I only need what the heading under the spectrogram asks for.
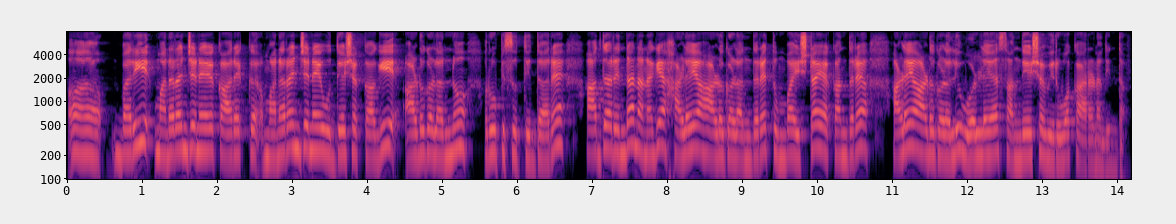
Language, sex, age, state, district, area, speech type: Kannada, female, 18-30, Karnataka, Chikkaballapur, rural, spontaneous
